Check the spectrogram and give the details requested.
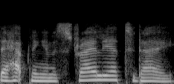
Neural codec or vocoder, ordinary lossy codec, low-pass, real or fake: none; Opus, 16 kbps; 7.2 kHz; real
